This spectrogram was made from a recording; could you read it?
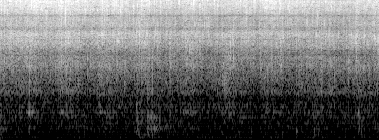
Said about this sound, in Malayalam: ഞാനിപ്പോൾ ചെറിയ ഉള്ളിയാണ് എടുത്തിട്ടുള്ളത്. ഇത് നല്ലോണം വഴന്ന് വരട്ടെ.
